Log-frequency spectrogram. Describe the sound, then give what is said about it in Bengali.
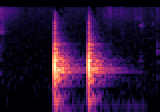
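Two sharp knocks strike a door, each with a short resonant decay. The knocks stand alone against near silence. “এবার তো মনে হচ্ছে কেউ দরজায় knock করছে”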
